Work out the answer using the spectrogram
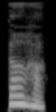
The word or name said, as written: ದೋಹಿ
